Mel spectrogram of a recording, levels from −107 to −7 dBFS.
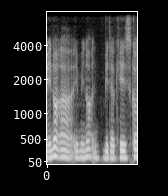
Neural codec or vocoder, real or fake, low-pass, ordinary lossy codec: codec, 16 kHz in and 24 kHz out, 1 kbps, XY-Tokenizer; fake; 7.2 kHz; none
